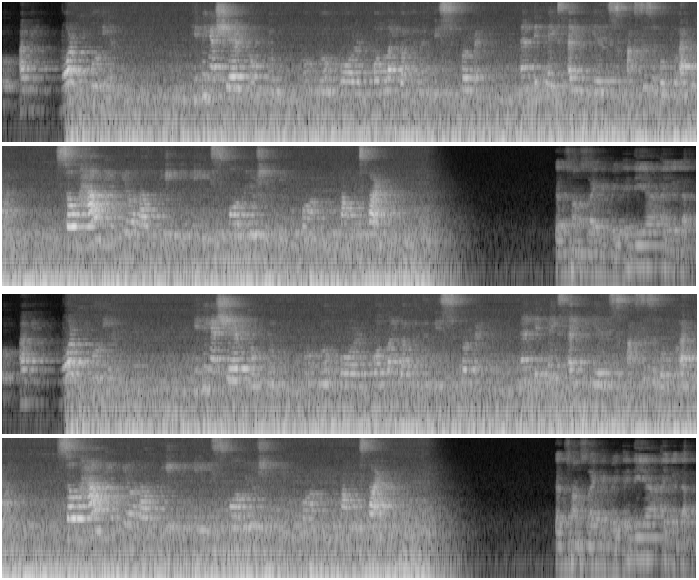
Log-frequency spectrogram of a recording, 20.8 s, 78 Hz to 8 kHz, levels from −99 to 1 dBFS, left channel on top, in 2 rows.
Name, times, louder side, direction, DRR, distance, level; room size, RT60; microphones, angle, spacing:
voice 1, 0.9-1.7 2.8-4.1 4.5-7.2 7.8-10.5 11.2-15.1 15.5-16.1, left 2 dB, 50° left, -5 dB, 1.4 m, -29 dB
sound 1, 0.9-16.8, equal, ahead, 3.0 m, -29 dB
voice 2, 18.7-20.7, equal, 20° right, -4 dB, 2.2 m, -37 dB
16.0 x 5.5 x 4.4 m, 1.4 s
head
